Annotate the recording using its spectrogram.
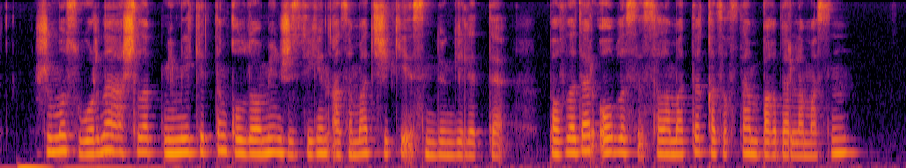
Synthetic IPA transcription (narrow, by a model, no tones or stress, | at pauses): ʒ̥ʊməswo̞ɾnɑːʃəlˠəp̚me̞mle̞kʲe̞t̪ːɪŋqʰo̞lˠd̪ɑwəme̞nʒʏzd̪e̞ɡʲe̞nʔɑzɑmɑt̪ʒ̥e̞kʲe̞ɪsɪmd̪ɵŋɡʲe̞le̞t̪ːɪ | b̥ovlˠɑd̪ɑɾwo̞blˠəsəsɑlˠɑmɑt̪ːəqʰɑzɑqst̪ɑnbɑʁd̪ɑɾlˠɑmɑsən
